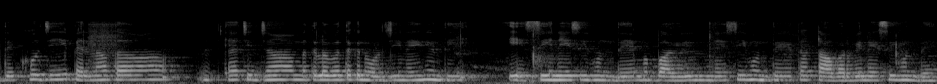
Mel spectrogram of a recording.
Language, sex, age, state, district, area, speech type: Punjabi, female, 30-45, Punjab, Jalandhar, urban, spontaneous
